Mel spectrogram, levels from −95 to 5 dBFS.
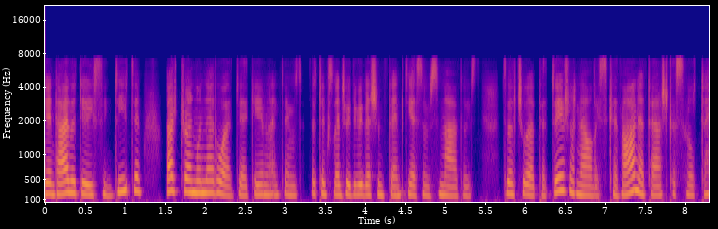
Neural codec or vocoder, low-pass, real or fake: codec, 16 kHz, 0.5 kbps, FreqCodec, larger model; 7.2 kHz; fake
